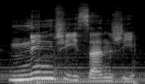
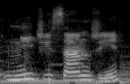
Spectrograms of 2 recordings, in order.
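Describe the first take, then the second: First: The name starts with ninji, with an extra n. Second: The name starts with niji, with no extra n. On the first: "he says Ninji-sanji" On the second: "Instead of saying Nichisanji"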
